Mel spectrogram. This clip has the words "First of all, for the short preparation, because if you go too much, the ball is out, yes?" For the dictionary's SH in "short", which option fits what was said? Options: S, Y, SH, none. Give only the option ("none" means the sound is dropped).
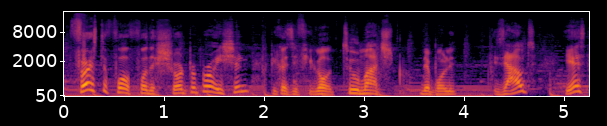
SH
